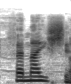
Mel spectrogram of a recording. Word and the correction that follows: Filmation: I'm being told. I'm being told that's filmation.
